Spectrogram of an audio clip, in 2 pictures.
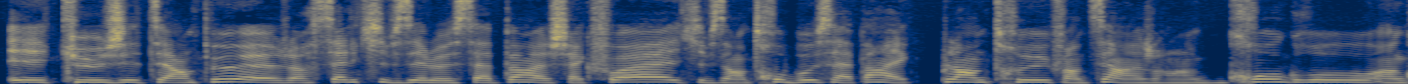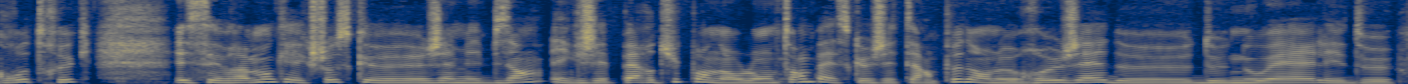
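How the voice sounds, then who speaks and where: Lively French woman in her thirties. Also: mid-range voice, brisk, no room sound, studio quality. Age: 30s. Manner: lively, hesitant with many fillers. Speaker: podcast guest. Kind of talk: casual interview chat.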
